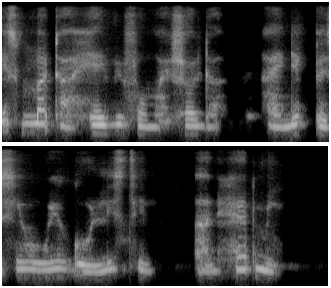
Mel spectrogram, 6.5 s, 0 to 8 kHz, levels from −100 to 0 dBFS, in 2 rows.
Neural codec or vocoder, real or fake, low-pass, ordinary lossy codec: autoencoder, 48 kHz, 32 numbers a frame, DAC-VAE, trained on Japanese speech; fake; 7.2 kHz; none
